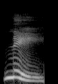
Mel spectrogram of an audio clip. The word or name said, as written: Knee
